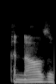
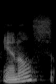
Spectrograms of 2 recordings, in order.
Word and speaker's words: Annals: and then at all afterwards and that's uh a novel of operation research what does that mean that's uh so oh it's actually pronounced annals um so analyst of operations research is uh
